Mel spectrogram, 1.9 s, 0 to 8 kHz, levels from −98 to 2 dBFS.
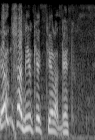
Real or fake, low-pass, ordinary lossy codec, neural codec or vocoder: fake; 7.2 kHz; none; codec, 16 kHz, 16 kbps, FunCodec, trained on LibriTTS, 50 frames a second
